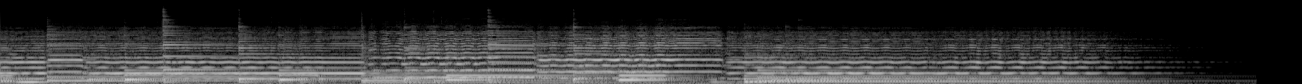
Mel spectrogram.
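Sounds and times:
crying classical violin: 0:00.0 - 0:12.3
crying classical guitar: 0:00.0 - 0:12.6.

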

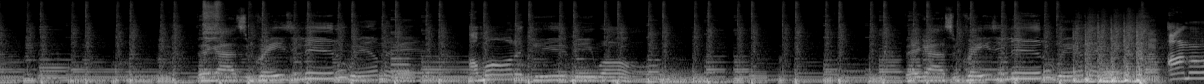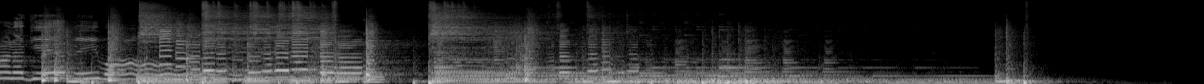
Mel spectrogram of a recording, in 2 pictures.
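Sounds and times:
live swing Dixieland jazz band playing: 0:00.0 - 0:11.8, 0:13.0 - 0:22.1.

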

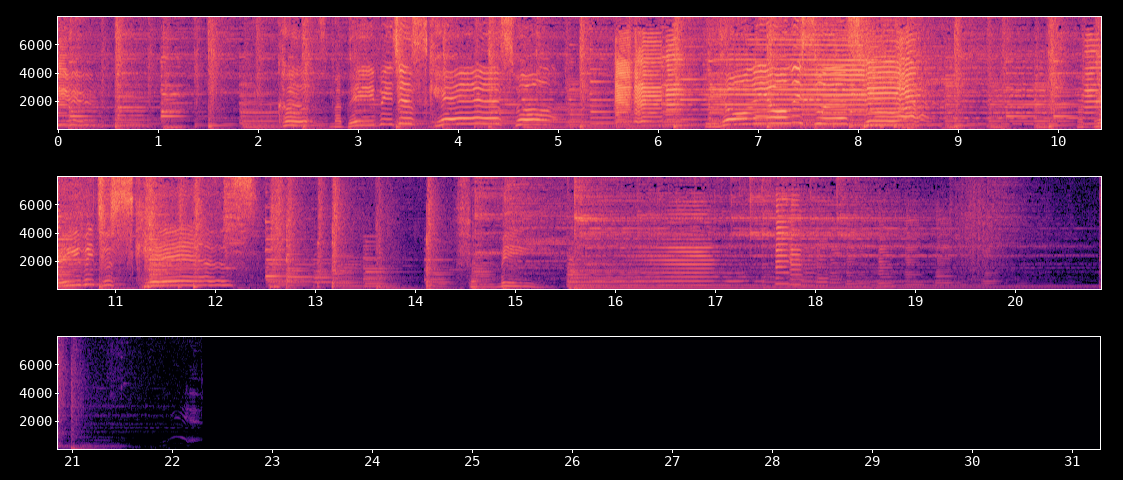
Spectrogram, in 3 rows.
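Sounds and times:
female vocalist singing with swing band: 0:00.0 - 0:00.6, 0:02.2 - 0:05.2, 0:06.1 - 0:12.5, 0:14.4 - 0:15.5
swing band combo playing: 0:00.0 - 0:21.5.

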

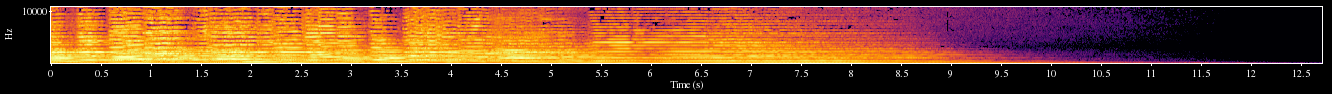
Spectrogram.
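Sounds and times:
classical string trio playing: 0:00.0 - 0:09.9.

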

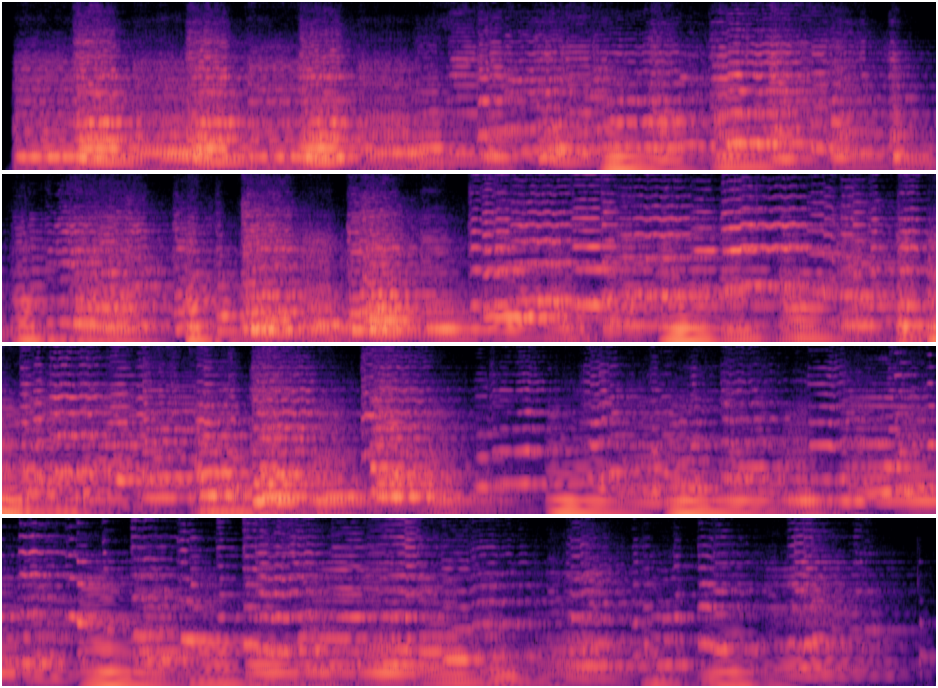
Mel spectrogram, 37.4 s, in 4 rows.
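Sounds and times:
string quartet: 0:00.0 - 0:37.3.

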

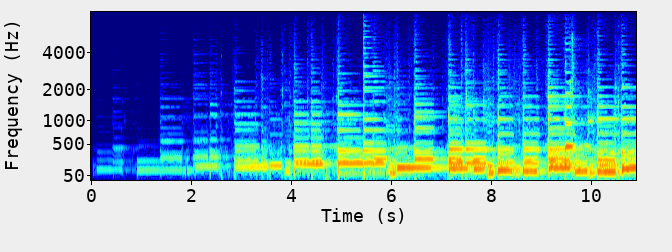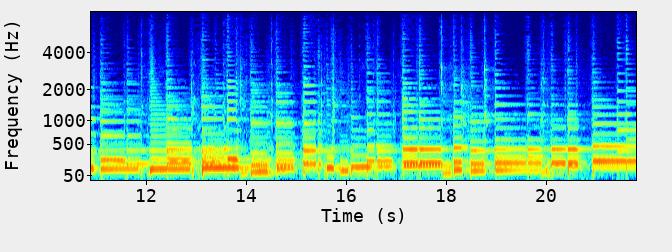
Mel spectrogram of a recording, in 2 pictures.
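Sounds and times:
solo jazz guitar: 0:00.1 - 0:21.7.

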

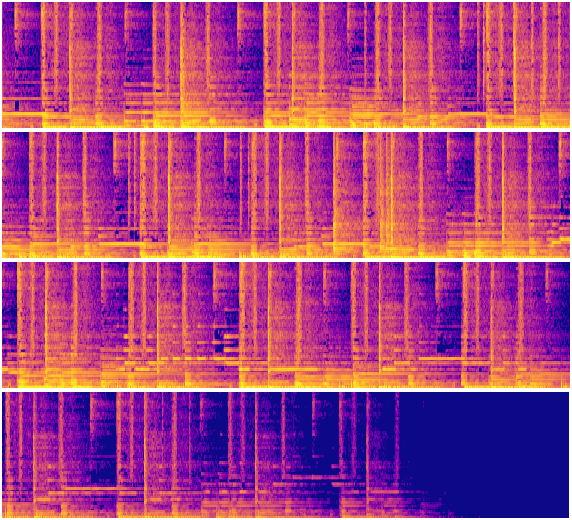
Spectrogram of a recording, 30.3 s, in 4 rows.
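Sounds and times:
reggae band playing instrumental: 0:00.0 - 0:26.6.

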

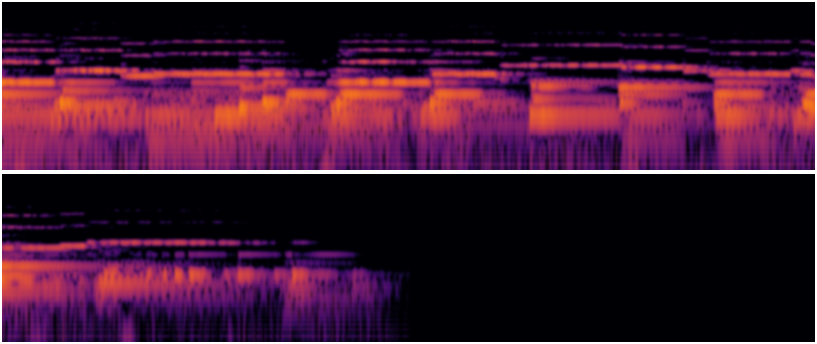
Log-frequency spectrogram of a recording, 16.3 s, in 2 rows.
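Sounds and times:
flute playing a wedding march: 0:00.0 - 0:11.5
harp playing a wedding march: 0:00.0 - 0:11.9.

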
